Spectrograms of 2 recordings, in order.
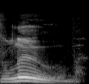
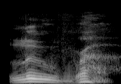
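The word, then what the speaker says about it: Louvre: Babel just announced the most mispronounced word of 2025 and it's Lou the museum. Babel says that the correct pronunciation is Loura with a very soft R.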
